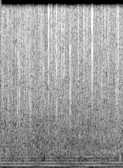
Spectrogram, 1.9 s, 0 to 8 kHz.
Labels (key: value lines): label: biophony, midshipman
recorder: SoundTrap 500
